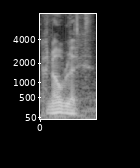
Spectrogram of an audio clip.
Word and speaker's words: Knoblich: Actually, I did find out in German it is pronounced Knoblich.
